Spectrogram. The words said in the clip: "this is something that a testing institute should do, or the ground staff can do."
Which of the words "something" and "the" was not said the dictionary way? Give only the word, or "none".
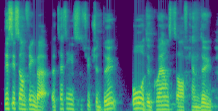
none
